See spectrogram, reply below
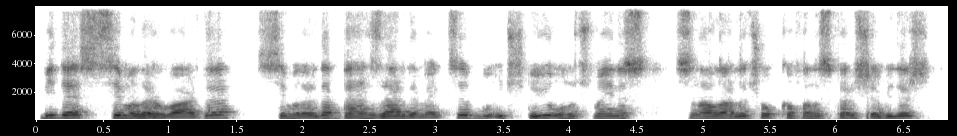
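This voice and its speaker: A man's voice: fairly high pitch, moderate pace, vocal fry, warm tone. A man with a Turkish accent teaching English grammar in an online lesson, patiently repeating and rephrasing example sentences.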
